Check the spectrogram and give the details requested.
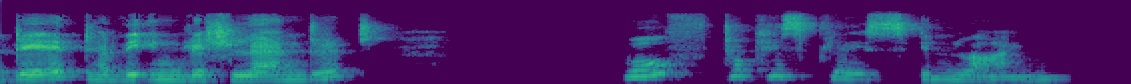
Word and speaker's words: Wolf: Someone snickered, and Wolf, Wolef, according to the Yiddish pronunciation, demanded silence with an irritated gesture.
